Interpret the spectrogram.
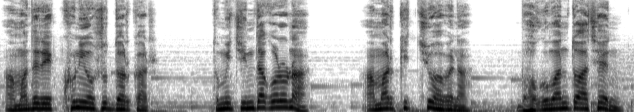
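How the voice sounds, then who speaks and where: A man's voice: on the high side, animated, moderate pace, soft background music, close to an everyday voice. An actor voicing a poor, worried but determined village fisherman in a cartoon, with an earnest, grave manner. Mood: grave, resolute. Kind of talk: cartoon voice acting.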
